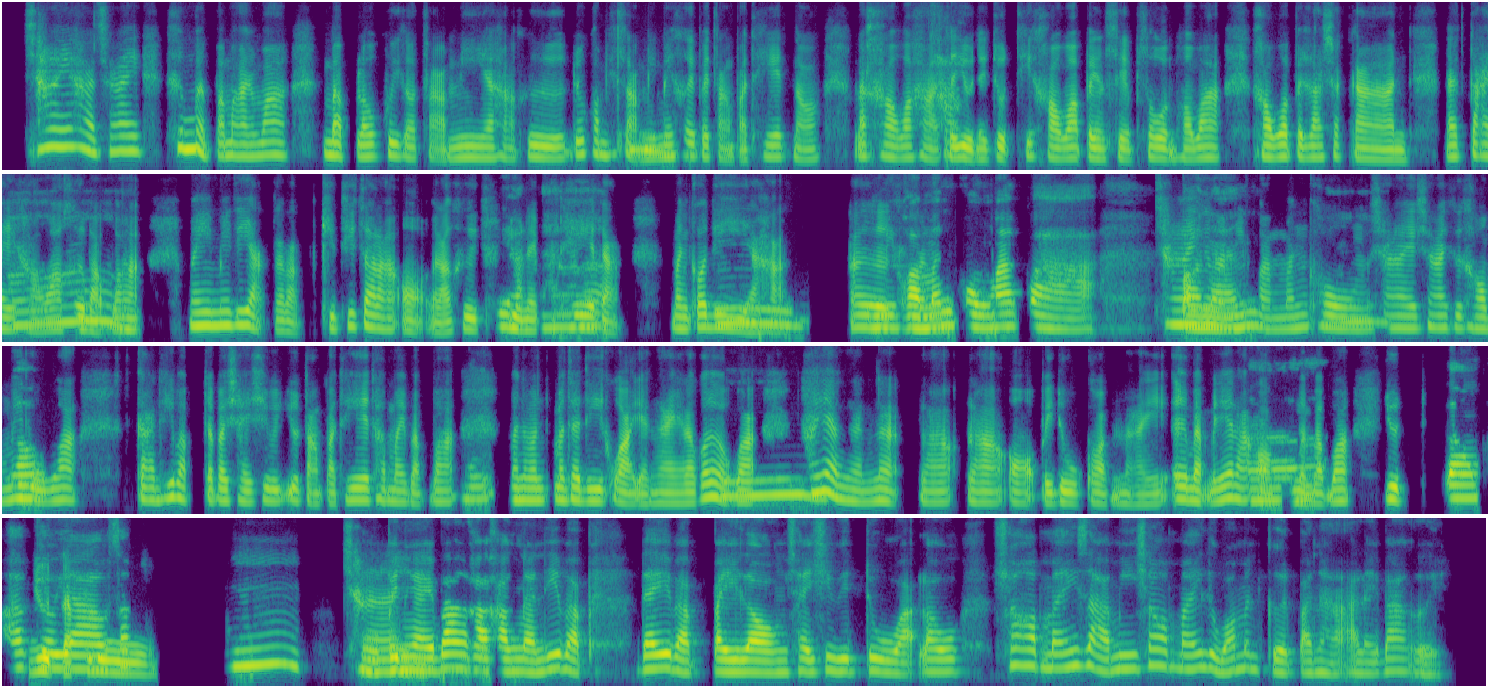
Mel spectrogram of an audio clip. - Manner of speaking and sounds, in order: in English: "เซฟโซน"
- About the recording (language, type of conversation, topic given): Thai, podcast, การเดินทางครั้งไหนที่ทำให้คุณมองโลกเปลี่ยนไปบ้าง?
